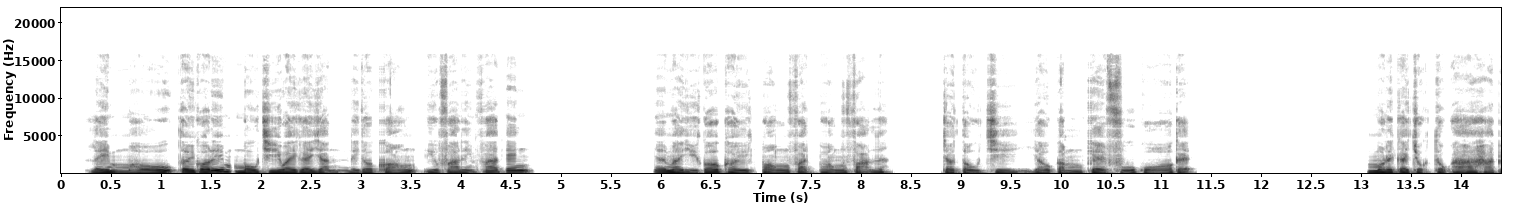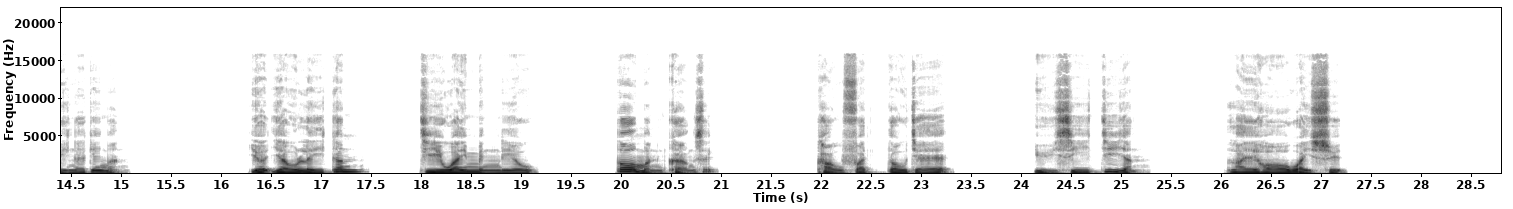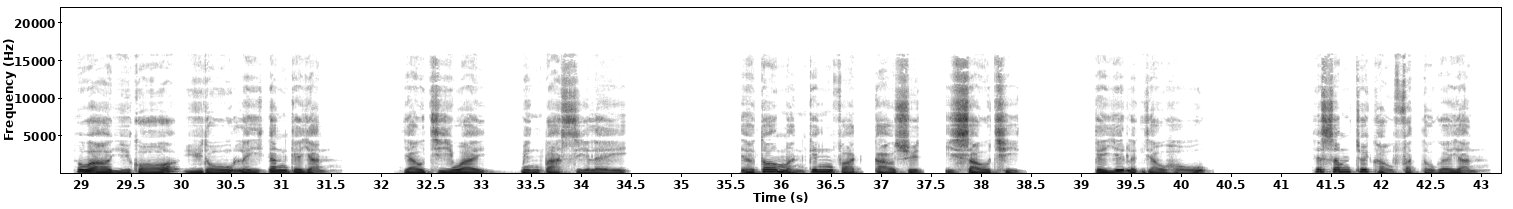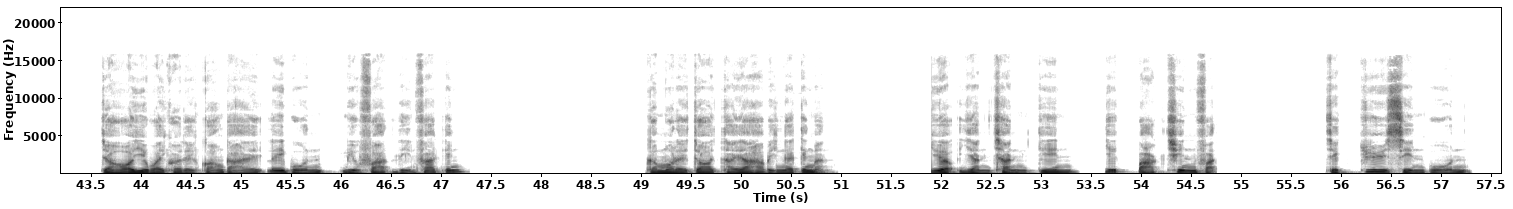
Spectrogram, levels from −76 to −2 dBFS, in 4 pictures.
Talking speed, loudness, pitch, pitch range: 160 characters per minute, -19 LUFS, 150 Hz, 140-170 Hz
